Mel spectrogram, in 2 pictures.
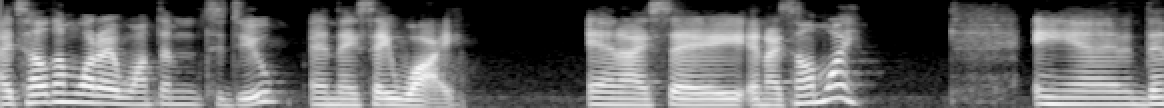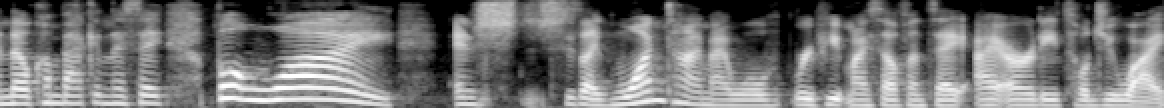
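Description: A woman speaks in a normal speaking voice at a fairly low pitch. Her pace is moderate, and the background is quiet. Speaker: podcast co-host, fitness and nutrition coach. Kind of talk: casual chat.

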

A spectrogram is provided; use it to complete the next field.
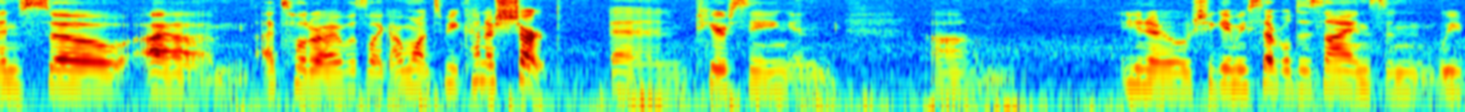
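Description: With vocal fry, a woman speaks in an American accent. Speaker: musician. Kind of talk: casual interview. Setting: live in gazebo.

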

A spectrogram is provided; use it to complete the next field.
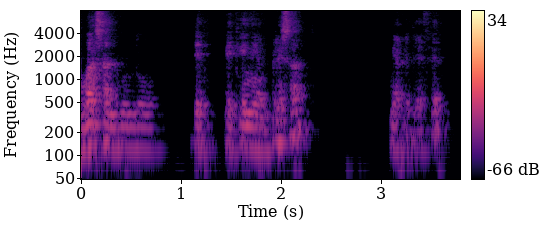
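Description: A man with a dark, mellow tone and a somewhat breathy voice speaks at a moderate pace, with audible room echo. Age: 40s. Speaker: author and business consultant. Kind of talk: interview conversation. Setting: host's home.

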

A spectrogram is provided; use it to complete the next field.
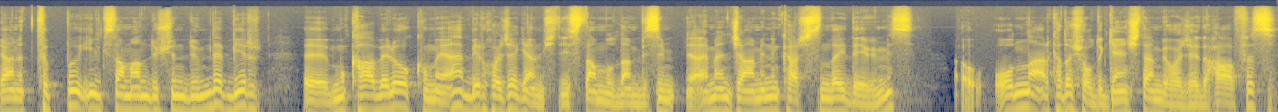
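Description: The voice has a dark, mellow tone and lively intonation, at a fairly slow pace. Loudness stays very even against a quiet background. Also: man, medium pitch for a man. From Turkey, Balıkesir (Aegean). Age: 60s. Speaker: economics professor. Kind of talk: TV interview.

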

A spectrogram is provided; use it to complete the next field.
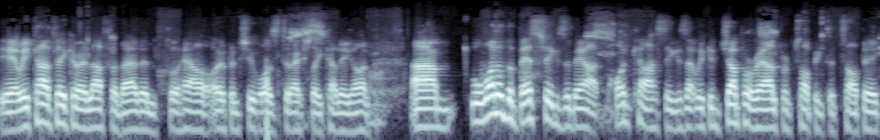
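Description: With an Australian accent, a man talks at a fairly quick pace and medium pitch, using ordinary pitch variation. The sound is dry and close, with no echo. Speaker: podcast host. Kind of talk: casual interview chat. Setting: remote recording.

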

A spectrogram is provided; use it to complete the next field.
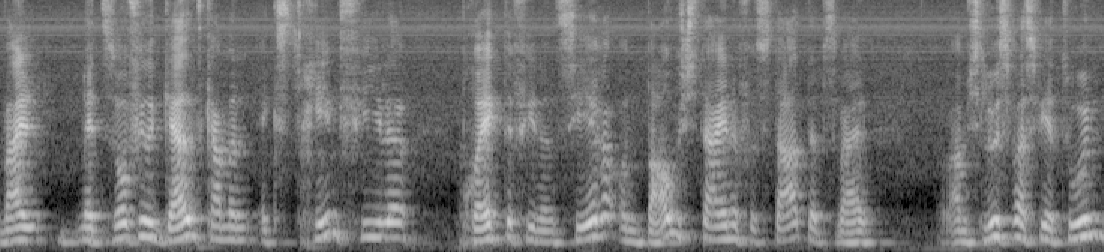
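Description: This voice is somewhat breathy and moves at a fairly slow pace. Its pitch varies in an ordinary way. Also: man. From Belgium (Antwerp, Flemish). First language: Dutch (Flemish) (speaking German). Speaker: health AI foundation founder. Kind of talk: podcast interview.

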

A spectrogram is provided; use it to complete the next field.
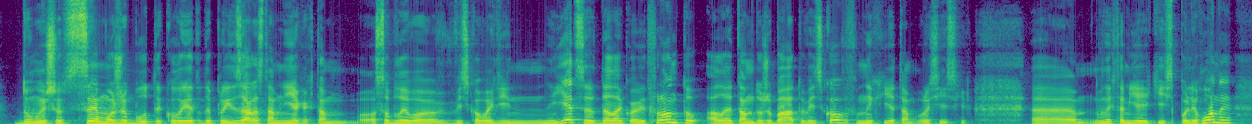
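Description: Noticeable background noise sits behind a man at a moderate pace. His fairly high pitch carries fairly even intonation. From Kherson, southern Ukraine. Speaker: volunteer and former guesthouse owner. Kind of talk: podcast interview.

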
